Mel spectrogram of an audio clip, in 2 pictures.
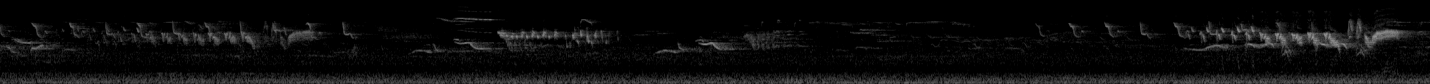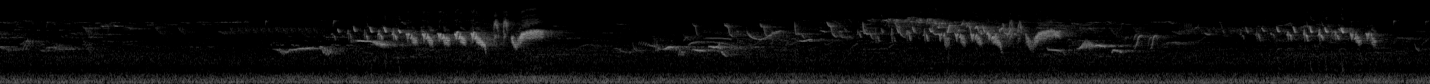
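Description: Songbirds singing: a series of rapid, trilled phrases of high notes, one every few seconds, the loudest about twelve and eighteen seconds in. A faint, steady low background hum runs underneath.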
